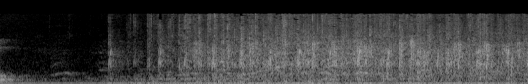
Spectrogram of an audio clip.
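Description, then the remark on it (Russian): Applause from an audience starts after a second, building quickly into dense, steady clapping that stays loud to the end, with a low murmur of voices underneath. “Ну-ка все вместе уши развести, лучше по-хорошему хлопайте в ладоши вы.”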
